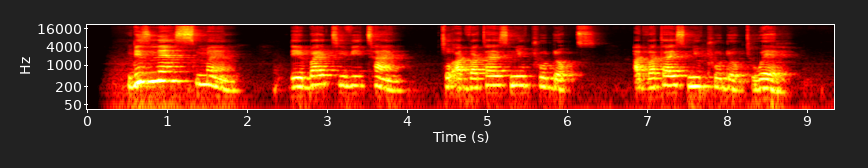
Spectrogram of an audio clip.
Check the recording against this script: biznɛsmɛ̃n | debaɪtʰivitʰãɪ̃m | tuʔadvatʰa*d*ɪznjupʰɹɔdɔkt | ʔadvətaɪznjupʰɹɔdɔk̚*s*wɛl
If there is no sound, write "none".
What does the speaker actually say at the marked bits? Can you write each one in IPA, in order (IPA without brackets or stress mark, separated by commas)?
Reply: none, t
